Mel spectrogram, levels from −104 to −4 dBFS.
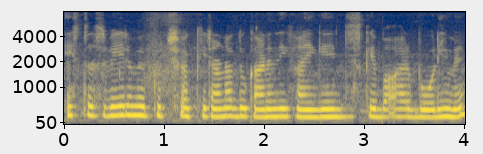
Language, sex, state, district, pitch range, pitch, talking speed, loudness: Hindi, female, Bihar, Vaishali, 205-235 Hz, 210 Hz, 195 wpm, -11 LUFS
